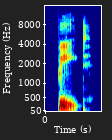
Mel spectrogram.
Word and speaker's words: beat: Beat. Longer, clearer. Like the E in C.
